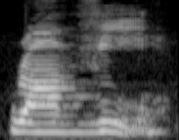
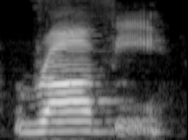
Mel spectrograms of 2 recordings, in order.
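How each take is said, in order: First: "Ravi" with a soft Ra and a strong V; "Ravi" said the proper way, soft Ra and strong V; correct pronunciation. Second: "Ravi" stressed on the first syllable; "Ravi" the American way, first syllable stressed. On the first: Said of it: "with a soft Ra and a strong V". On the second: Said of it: "with the stress on the first syllable". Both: Shown as a demonstration.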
